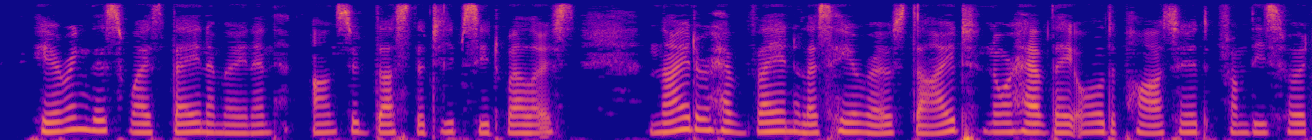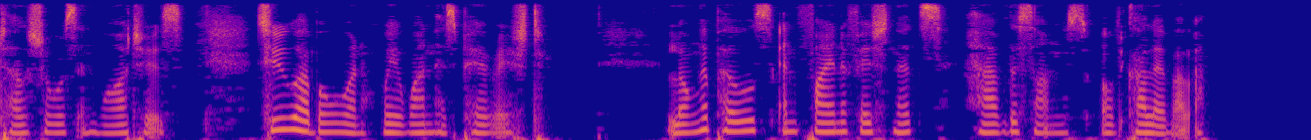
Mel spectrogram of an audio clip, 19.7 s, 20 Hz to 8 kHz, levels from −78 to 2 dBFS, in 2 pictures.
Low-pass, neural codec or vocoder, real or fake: 7.2 kHz; none; real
